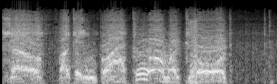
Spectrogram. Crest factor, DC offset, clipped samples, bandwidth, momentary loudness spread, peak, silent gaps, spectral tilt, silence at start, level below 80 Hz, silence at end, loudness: 6 dB; under 0.1%; 0.7%; 16 kHz; 4 LU; 0 dBFS; none; -3.5 dB/octave; 0 s; -30 dBFS; 0 s; -6 LUFS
